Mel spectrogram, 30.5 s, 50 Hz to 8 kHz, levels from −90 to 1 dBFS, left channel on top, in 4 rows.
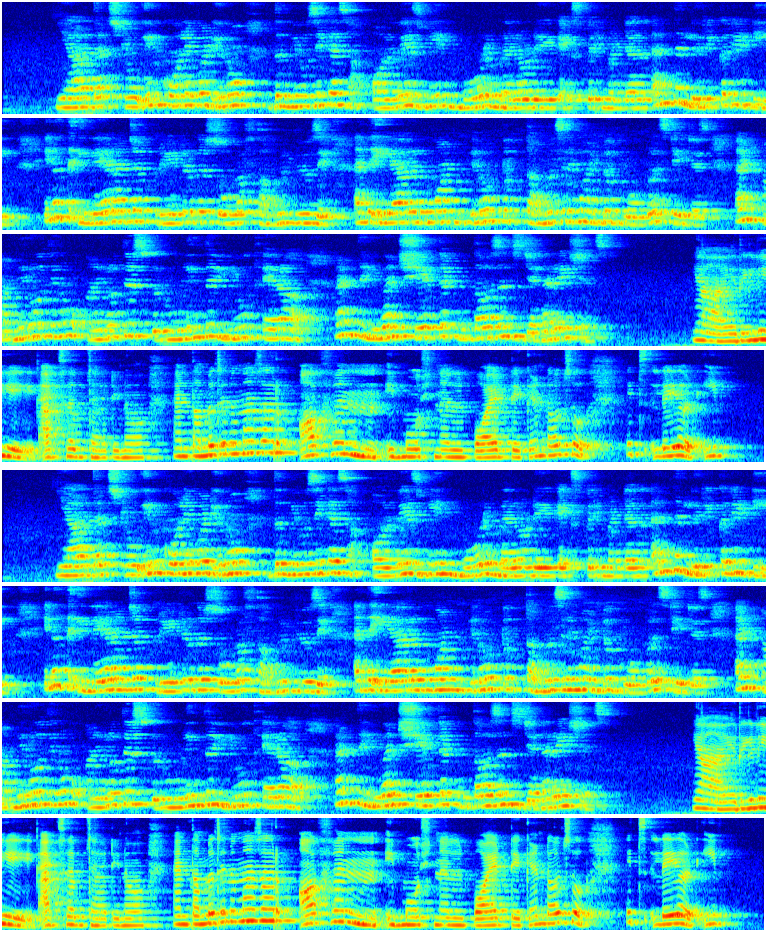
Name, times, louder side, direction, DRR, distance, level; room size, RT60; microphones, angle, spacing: voice 1, 0.5-18.3 18.6-21.2, right 2 dB, 90° right, -7 dB, 3.0 m, -24 dB
voice 2, 22.2-30.1, right 1 dB, 40° right, 7 dB, 0.8 m, -20 dB
9.3 x 3.7 x 6.0 m, 0.76 s
head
